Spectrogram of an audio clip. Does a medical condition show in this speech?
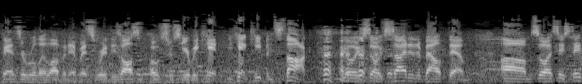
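No.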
